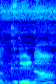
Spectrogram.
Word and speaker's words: घृणा: घृणा, घृणा नहीं सही उच्चारण होगा, घृणा, और घृणा में री की मात्रा लगेगी घ में।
